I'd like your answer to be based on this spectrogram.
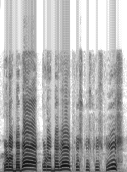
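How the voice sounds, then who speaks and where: A tiny cartoon creature squealing for rescue. The voice is far above the performer's usual range, squeaky and quick, with a dry close sound. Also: male voice, pushed and bright, no echo. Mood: panicked. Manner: squeaky, repeats calls rapidly.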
